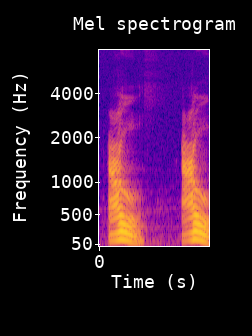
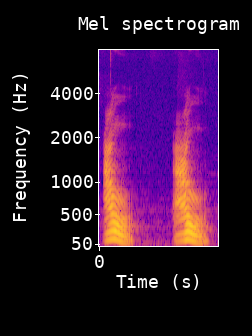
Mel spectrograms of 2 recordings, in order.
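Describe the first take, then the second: Both takes have the same delivery.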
